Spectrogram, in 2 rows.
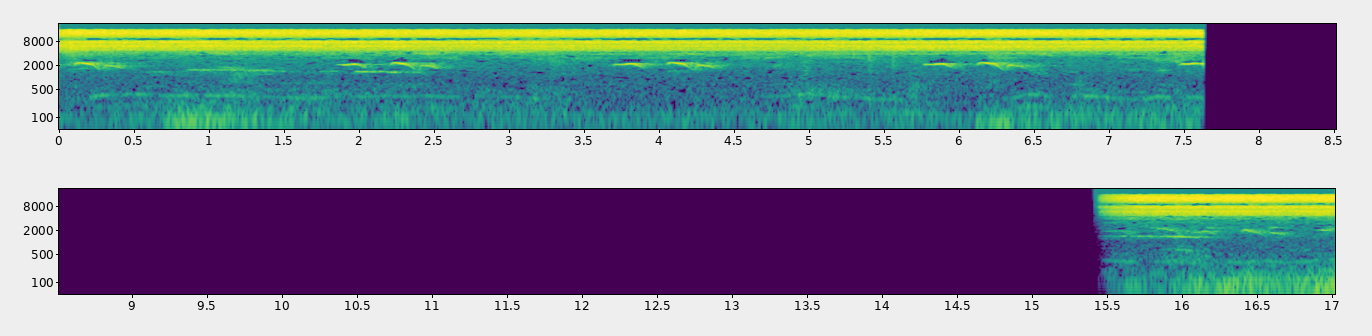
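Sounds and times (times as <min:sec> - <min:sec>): faint high hiss: 0:00.0 - 0:07.6.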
